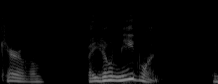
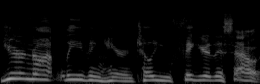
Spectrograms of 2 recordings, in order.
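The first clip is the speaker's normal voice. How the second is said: mock stern shout, contained and held in check; 5 semitones higher than usual. Retelling sitting in a truck after panicking: retelling own yell. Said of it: "And I remember yelling".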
